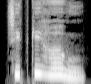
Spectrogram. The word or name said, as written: ಚಿಕ್ಕಿಹಾವು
